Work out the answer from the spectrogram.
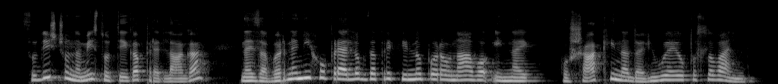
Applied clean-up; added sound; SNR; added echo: neural mask model DeepFilterNet 3.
